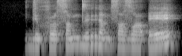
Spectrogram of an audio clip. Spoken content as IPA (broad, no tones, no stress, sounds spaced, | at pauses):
d ɛ xʷ æ sˤ ə m d̪ ə r ɛ m sˤ ɛ zˤ ɑ ʔ ɛ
